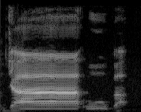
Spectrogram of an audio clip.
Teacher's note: যাকে আপনি চার আলিফ টানতে হবে। আর হামজার পর যে ওয়ার্ড সেখানে এক আলিফ টানবো, কাফে কোনো টান নাই।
